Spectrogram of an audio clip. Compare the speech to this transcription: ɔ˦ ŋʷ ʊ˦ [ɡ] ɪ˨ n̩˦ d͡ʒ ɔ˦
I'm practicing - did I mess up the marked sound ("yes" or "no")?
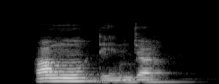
yes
